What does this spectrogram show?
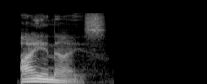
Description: [‘aɪənaɪz][‘айэнайз]ионизировать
